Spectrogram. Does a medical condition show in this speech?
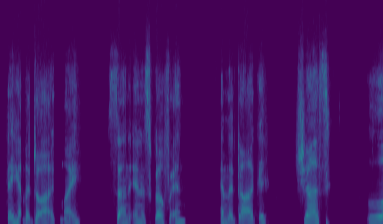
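Yes: multiple sclerosis; disease now taking voice.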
